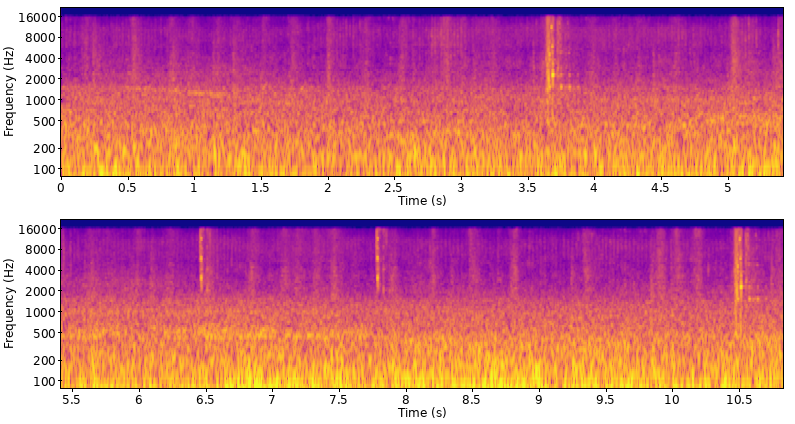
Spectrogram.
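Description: A fire crackles and roars steadily.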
